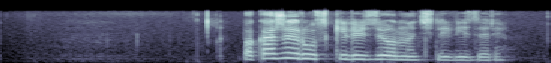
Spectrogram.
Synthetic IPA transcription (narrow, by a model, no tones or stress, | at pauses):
pɐkaʐɨɾuskʲɪɪlʲɪvʲɪzʲɪo̞nːəmtʲɪlʲɪvʲizəɾʲɪ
